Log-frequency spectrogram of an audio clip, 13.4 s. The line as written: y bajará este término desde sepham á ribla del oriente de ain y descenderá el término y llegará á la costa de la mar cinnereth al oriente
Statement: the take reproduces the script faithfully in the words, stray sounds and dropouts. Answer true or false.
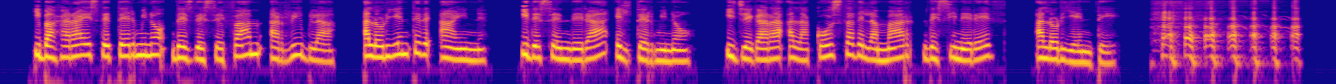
false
